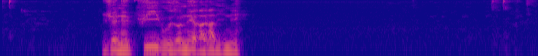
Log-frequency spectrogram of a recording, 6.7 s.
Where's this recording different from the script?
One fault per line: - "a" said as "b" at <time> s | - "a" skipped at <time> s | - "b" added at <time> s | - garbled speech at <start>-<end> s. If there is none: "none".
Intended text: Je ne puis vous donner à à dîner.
none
